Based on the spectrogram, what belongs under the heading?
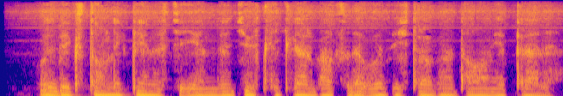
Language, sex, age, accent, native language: Uzbek, male, 19-29, Toshkent viloyati, Uzbek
